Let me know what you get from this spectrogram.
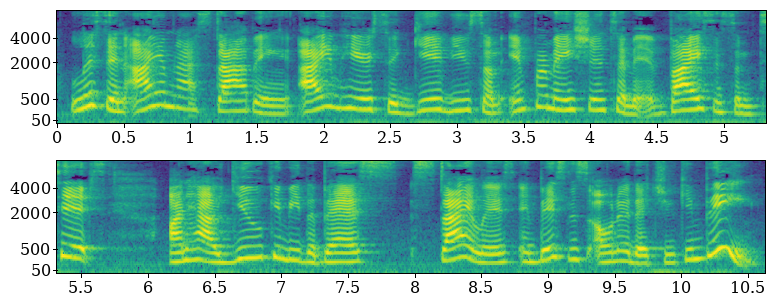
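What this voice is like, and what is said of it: Excited, energetic voice. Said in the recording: “I'm excited. I'm sure you can hear it in my voice.”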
